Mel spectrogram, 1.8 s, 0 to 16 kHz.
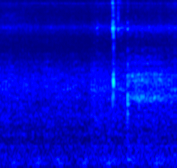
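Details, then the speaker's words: Toyota Starlet petrol engine just after a cold start with choke on, not yet warm: steady low idle with a slightly rough shake and audible valve clatter from the cylinder head because oil has not yet circulated; about 5 minutes of warm-up needed. "Dan juga suara yang di klep itu juga akan di bagian atas silinder head itu akan seperti suara klepnya akan lebih terdengar gitu ya."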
